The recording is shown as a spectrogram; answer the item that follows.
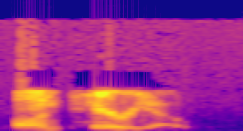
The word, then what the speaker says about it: Ontario: I constantly want to pronounce the word Ontario. So, that one was the correct one. – See, right, Ontario, no right.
